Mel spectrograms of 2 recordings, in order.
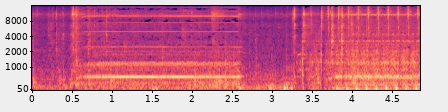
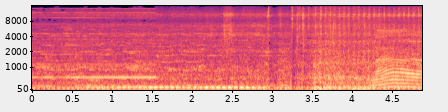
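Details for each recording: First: Honda Vario 150 scooter, died with no ignition: starter cranks rhythmically but never catches; spark at the plug very small and intermittent, pointing to weak ignition coil. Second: Honda Vario 150 scooter with lost ignition, after fitting a new ignition coil: fires and settles into quick even putter with clean pulses; fault was only the coil.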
